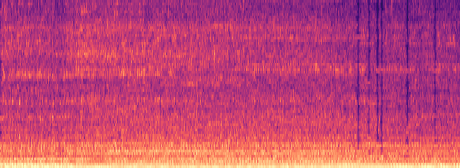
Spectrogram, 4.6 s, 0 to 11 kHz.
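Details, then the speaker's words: 1988 John Deere 322 mowing tractor, about 200 hours since frame swap, carb just cleaned of tank sediment: loud, raw, steady unmuffled drone at constant speed; sounds like a blown-out muffler, suspected, not confirmed. "so yeah it runs good it kind of sounds like with the muffler blown out but"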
